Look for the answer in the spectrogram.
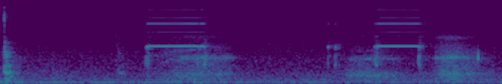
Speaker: and there of course you have also some of these i think these are zero ohm resistors they beep as well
